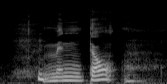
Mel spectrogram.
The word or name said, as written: ming do'ong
